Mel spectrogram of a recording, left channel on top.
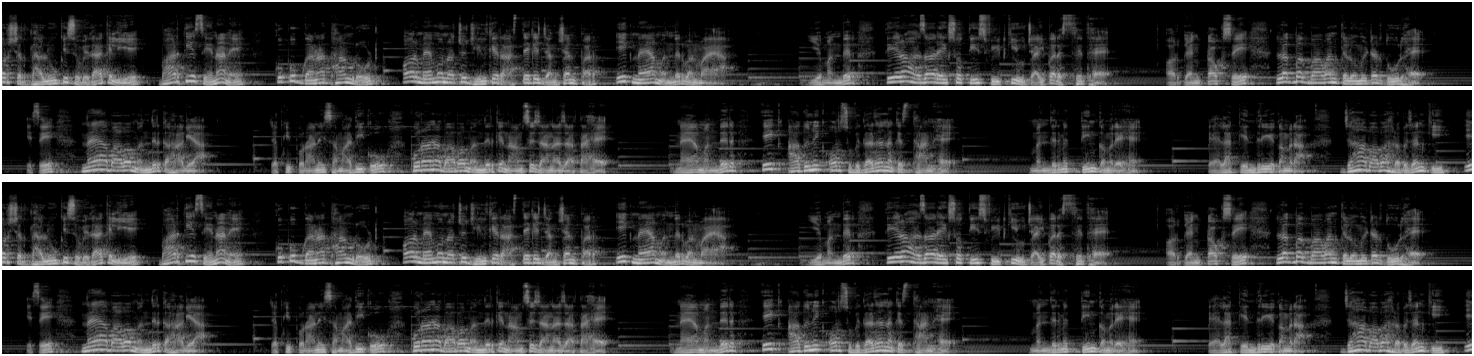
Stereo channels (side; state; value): both; identical; correlation 1.00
